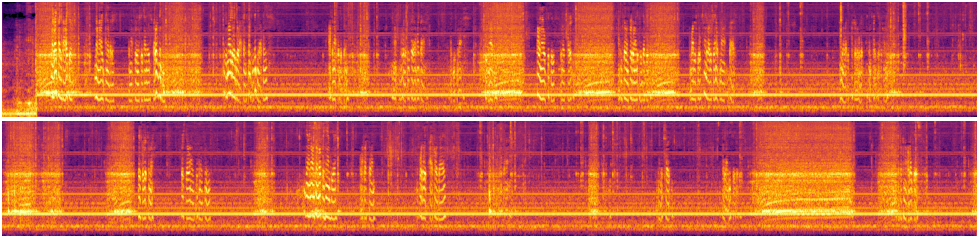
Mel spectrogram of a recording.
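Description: Sewing machine stitching a crossbody bag, running in repeated bursts of rapid mechanical clatter, some short and some longer, with brief pauses between runs, close and fairly steady in level.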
